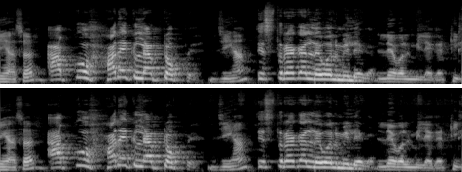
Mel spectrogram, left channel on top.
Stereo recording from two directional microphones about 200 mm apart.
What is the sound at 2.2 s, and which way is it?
Speech, 15° right (ahead or behind).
